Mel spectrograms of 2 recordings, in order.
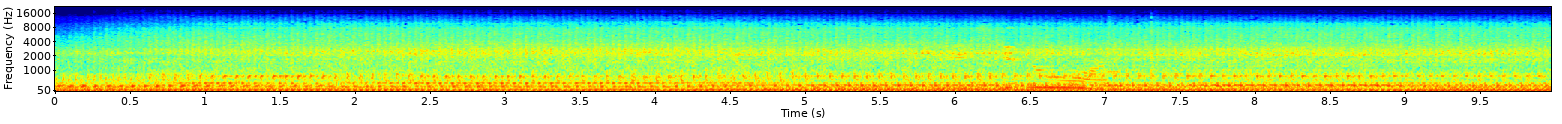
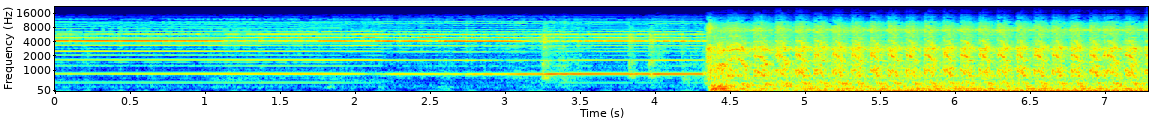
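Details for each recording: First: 1985 Outer Reef 26 trawler with 60hp Isuzu C240 (QD60) diesel, first start in 10 years after bleeding fuel system, temperature reaching about 220: steady, even idle with firm low rhythm, no knocks or misses, ran well; water found in fuel. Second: 60hp Isuzu C240 (QD60) diesel in a 1985 Outer Reef 26 trawler, not started in 10 years, injection pump just primed: after a steady tone it suddenly catches and runs ragged and uneven. Hard starting.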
